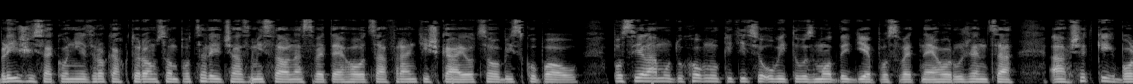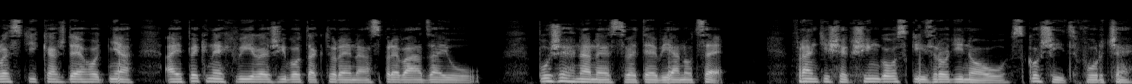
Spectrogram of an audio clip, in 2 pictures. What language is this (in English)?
Slovak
